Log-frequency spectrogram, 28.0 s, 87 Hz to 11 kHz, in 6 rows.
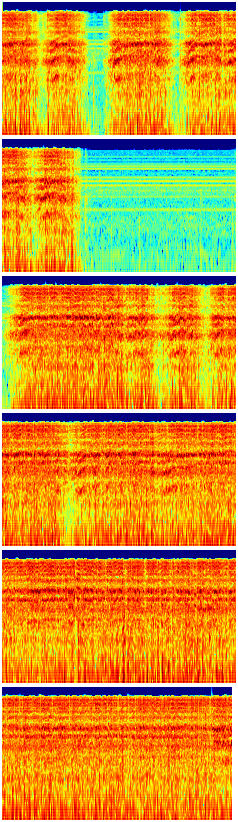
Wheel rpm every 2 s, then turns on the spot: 110, 110, 30, 0, 150, 130, 180, 200, 210, 230, 230, 230, 230, 230.
none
